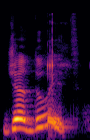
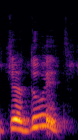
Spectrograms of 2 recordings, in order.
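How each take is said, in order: No difference in how they are said.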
